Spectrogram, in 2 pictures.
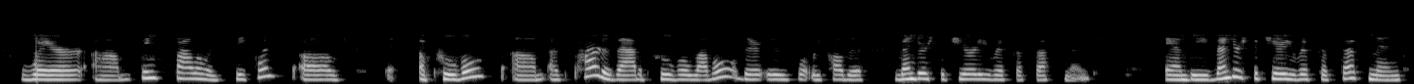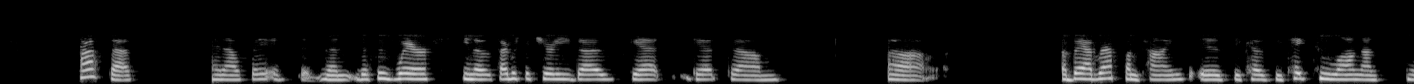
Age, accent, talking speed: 40-59, American, 125 wpm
